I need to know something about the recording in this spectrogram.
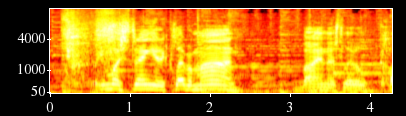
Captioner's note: exhales; scottish accent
